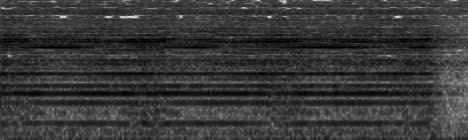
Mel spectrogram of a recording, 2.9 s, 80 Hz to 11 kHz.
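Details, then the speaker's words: Printrbot Jr. 3D printer Z-axis stepper, the slowest axis, jogged from host software after assembly. Quiet, even buzzing hum for under three seconds as the Z moves up a little, then stops; normal stepper movement. "this is going to be the z-axis which is the slowest one um so it's just moving up a little bit"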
